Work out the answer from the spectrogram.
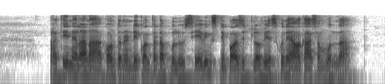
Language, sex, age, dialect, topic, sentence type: Telugu, male, 18-24, Utterandhra, banking, question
